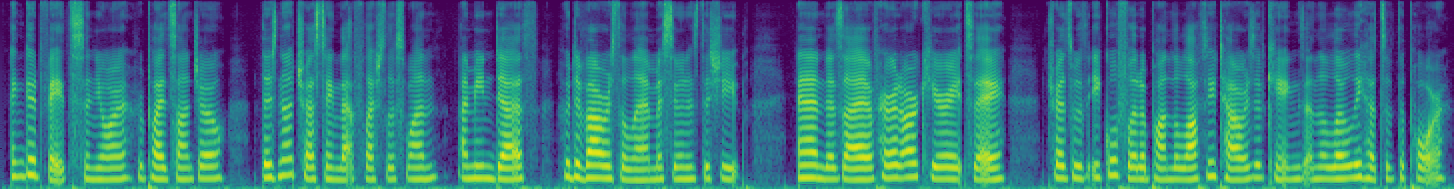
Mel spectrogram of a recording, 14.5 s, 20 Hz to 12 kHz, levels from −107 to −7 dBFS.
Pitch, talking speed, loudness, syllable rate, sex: 215 Hz, 200 wpm, -19 LUFS, 5.1 syllables/s, female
